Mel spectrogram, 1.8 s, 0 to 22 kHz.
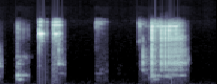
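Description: A counterfeit 1925 Morgan silver dollar, a Philadelphia coin with no mint mark, is clanked against another silver coin. Several short, bright metallic clinks are followed by a longer rattling burst of contact. The tone dies almost instantly with no lasting ring, consistent with the coin being fake.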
